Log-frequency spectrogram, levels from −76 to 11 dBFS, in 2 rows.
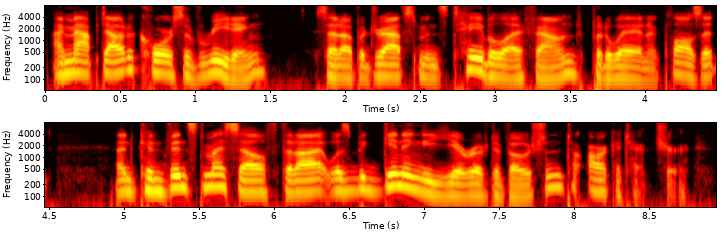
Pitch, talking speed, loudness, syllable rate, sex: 130 Hz, 215 wpm, -18 LUFS, 6.3 syllables/s, male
